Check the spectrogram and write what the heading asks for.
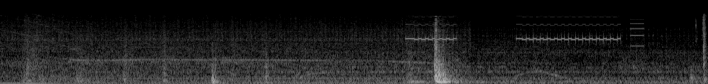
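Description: A few soft clunks as people climb into a police patrol car, one into the front passenger seat, then one solid door thump, followed by a steady electronic chime from the dashboard. No one speaks.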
